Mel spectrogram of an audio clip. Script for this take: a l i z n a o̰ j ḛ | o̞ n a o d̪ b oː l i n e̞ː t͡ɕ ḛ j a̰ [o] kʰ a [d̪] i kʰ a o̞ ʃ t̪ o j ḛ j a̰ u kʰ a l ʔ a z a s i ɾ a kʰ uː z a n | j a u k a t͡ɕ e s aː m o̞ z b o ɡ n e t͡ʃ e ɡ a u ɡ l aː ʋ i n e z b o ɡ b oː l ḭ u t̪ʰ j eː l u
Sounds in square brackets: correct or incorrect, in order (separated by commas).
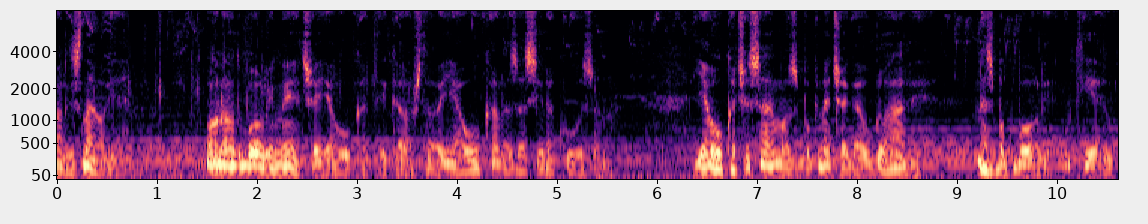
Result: incorrect, incorrect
